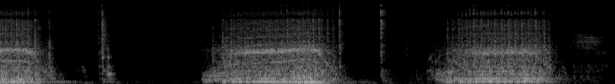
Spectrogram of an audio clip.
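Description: An overlocker sewing elastic onto a garment runs in two long fast-stitching bursts separated by silence and a couple of short clicks, close and loud with a steady buzzing rattle that ramps up and tapers at each end.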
